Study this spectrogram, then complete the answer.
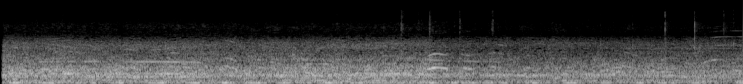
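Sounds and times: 
ballpark crowd booing: 0.0 - 7.4
scattered sharp claps: 3.9 - 5.2, 5.8 - 7.4.

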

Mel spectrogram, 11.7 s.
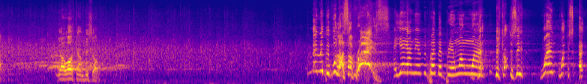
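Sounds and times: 
audience applause welcoming a bishop from Lagos, Nigeria: 0.0 - 6.8
speech: 1.2 - 2.1, 6.8 - 11.7.

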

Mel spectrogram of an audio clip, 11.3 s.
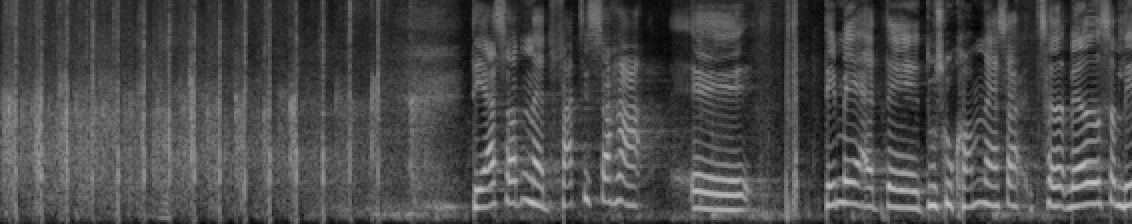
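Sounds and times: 
audience applause: 0.0 - 4.3
speech: 4.7 - 7.6, 8.2 - 11.3.

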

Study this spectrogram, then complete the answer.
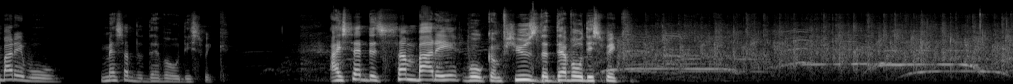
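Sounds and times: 
speech: 0.0 - 2.4, 3.0 - 6.5
audience clapping: 5.7 - 10.1.

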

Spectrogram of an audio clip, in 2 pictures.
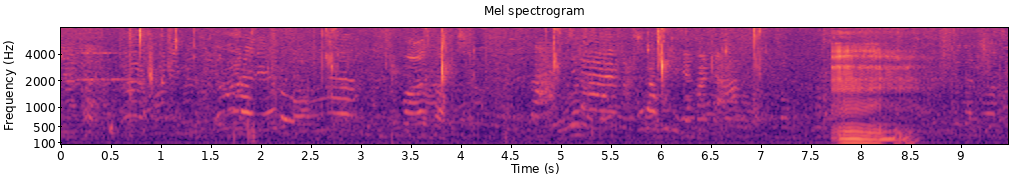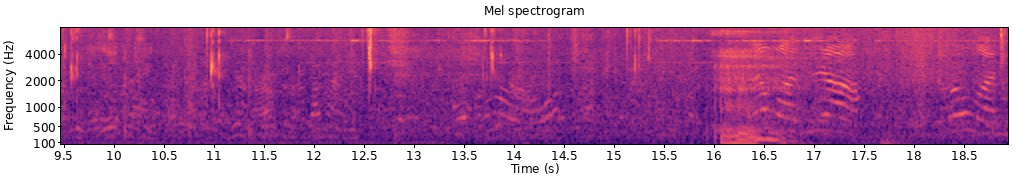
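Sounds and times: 
taking a bite of food and chewing: 0.0 - 17.4, 18.6 - 18.9
murmured vocal sounds: 7.6 - 8.8, 16.0 - 17.0.

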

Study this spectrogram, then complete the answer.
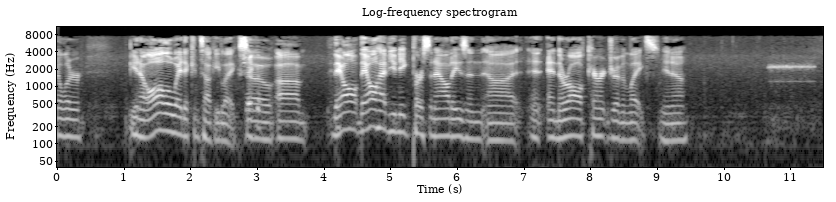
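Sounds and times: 
speech: 0.0 - 9.6
bullfrog croaking: 10.6 - 11.4.

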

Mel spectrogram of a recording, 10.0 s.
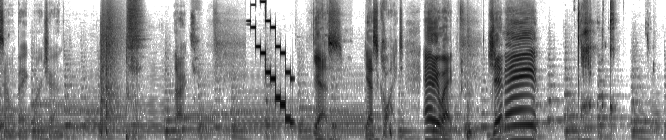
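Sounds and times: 
speech: 0.0 - 1.7, 2.6 - 9.0
slurping a drink: 8.6 - 9.2.

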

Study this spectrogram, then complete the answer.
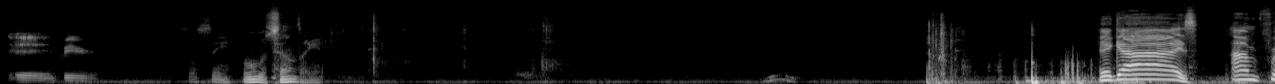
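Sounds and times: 
speech: 0.1 - 1.1, 1.8 - 3.4, 11.0 - 12.7
refrigerator humming: 0.2 - 12.7
refrigerator door opening: 9.2 - 11.3.

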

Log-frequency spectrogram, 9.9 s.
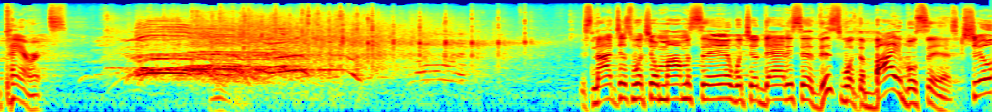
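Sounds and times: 
speech: 0.1 - 0.7, 2.1 - 2.5, 5.8 - 9.9
audience applauding and hollering: 1.0 - 5.2.

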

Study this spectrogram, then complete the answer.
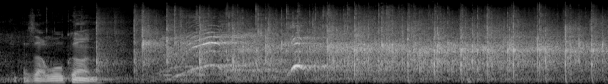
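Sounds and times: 
speech: 0.3 - 1.1
audience clapping: 1.0 - 6.0
whoops and whistles: 1.6 - 3.4.

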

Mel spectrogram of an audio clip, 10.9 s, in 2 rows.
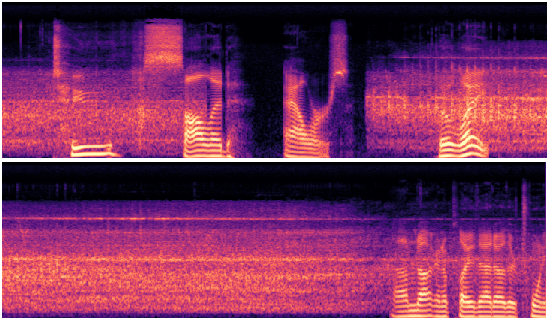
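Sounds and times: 
speech: 0.5 - 3.6, 4.4 - 5.0, 9.4 - 10.8
helicopter flying overhead while spraying: 3.7 - 10.8.

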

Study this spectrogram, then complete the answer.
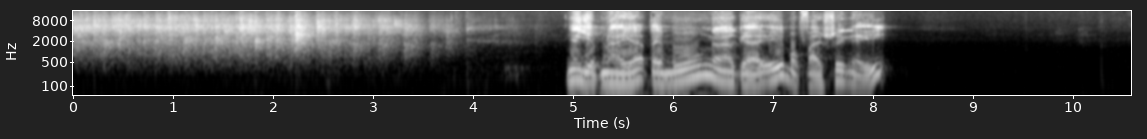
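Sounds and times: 
welcoming round of applause from a group: 0.0 - 4.2
speech: 4.9 - 8.2.

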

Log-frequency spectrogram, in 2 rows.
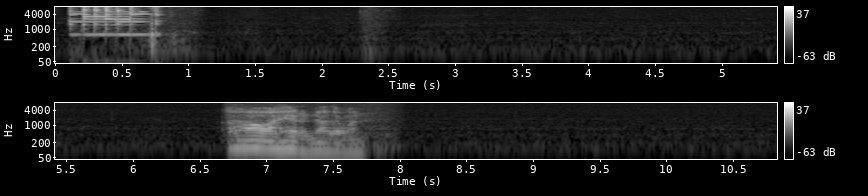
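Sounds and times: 
cowbell sound effect: 0.0 - 0.9
speech: 6.7 - 7.8.

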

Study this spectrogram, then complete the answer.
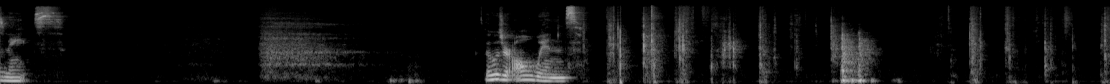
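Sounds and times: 
speech: 0.0 - 0.6, 4.8 - 5.9
deck of cards handled at a desk: 5.8 - 8.4, 9.4 - 11.1.

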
